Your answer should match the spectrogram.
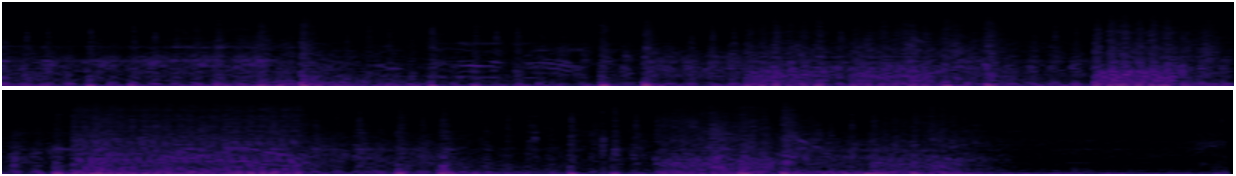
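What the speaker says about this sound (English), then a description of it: "Who the fuck is shooting me?" Gunfire in Killzone Shadow Fall, with dense, continuous bursts of automatic and rapid shots throughout, loud and close, and brief pauses in the firing.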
